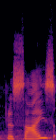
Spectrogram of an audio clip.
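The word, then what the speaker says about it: précis: ठीक है, जिसका मीनिंग क्या होता है, प्रिसाइज और एग्जैक्ट टर्म्स में लिखना। ठीक है, इट इज़ प्रोनाउंस्ड एज प्रेसी।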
